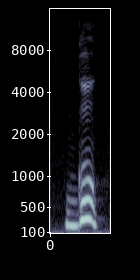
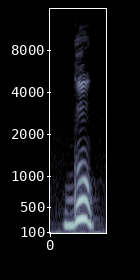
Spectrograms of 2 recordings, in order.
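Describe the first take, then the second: Both takes have the same delivery.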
